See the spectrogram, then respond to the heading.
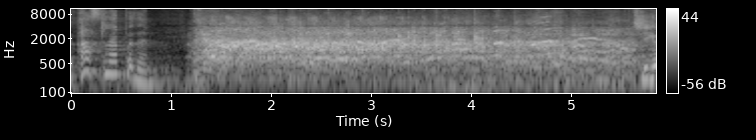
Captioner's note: audience laughing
